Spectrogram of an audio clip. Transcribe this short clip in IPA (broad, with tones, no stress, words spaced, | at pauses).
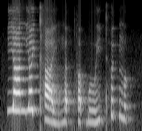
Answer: jaː˥ŋjɐ˥jkʰaː˨˩j ŋɐ˨˥t̚fɐ˨p̚wuː˨˥j t̪ʰɵ˥t̚ŋʊ˧k̚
